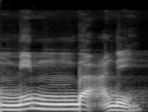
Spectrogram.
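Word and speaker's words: مِنْ بَعْدِ: Iklab artinya membalik huruf nun ini berubah menjadi huruf mim sehingga membacanya mim ba'di.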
